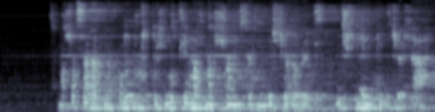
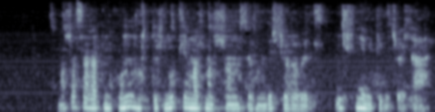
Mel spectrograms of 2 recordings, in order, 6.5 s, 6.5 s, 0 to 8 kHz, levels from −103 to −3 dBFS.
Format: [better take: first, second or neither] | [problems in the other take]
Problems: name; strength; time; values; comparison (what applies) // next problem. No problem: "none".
second | noise reduction (neural separator model SepFormer DNS4)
